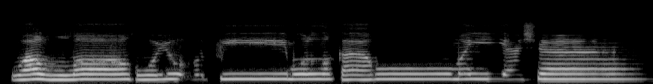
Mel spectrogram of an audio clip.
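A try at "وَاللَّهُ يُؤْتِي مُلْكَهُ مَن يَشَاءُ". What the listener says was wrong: Nah, hati-hati panjang dua harokatnya, jangan berlebih. Wallahu yu'ti mulkahu man yasha. Hanya tadi panjang dua harokatnya jangan terlalu lebih.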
